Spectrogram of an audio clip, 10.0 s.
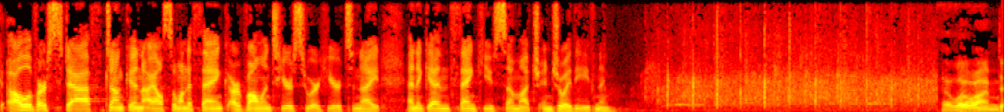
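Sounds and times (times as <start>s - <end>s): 
speech: 0.0s - 6.3s, 9.4s - 10.0s
audience applause: 6.4s - 9.4s.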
